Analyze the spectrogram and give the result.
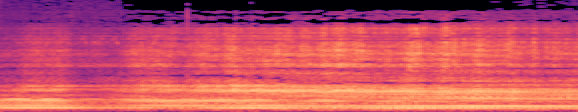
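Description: A small signal plane trailing a streamer flies over on a windless day, its engine droning loudly and steadily, a rough, buzzing hum with layered low tones that dips briefly and then holds strong throughout, with no voices.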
